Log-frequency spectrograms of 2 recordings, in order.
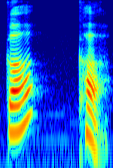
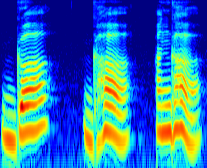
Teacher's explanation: प्रत्येक वर्ग की ध्वनियों में पहले अघोष तथा बाद में घोष या सघोष ध्वनियों की व्यवस्था है। पहली दो ध्वनियाँ अघोष जैसे क, ख तथा अंतिम तीन ध्वनियाँ जैसे ग, घ, अंघ घोष हैं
